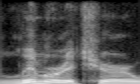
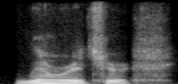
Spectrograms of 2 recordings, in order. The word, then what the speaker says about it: Limerature: Among the things that you've been busy doing is this wonderful new book called Limerature 101. Did I pronounce that correctly? – Yeah, that's right. Yeah. – Limerature.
